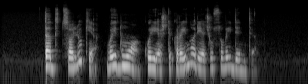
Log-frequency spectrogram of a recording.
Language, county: Lithuanian, Alytus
